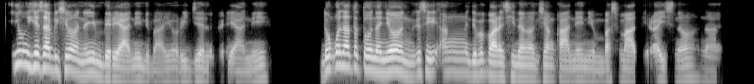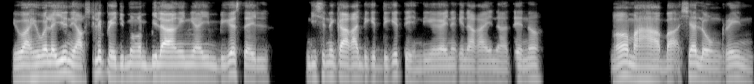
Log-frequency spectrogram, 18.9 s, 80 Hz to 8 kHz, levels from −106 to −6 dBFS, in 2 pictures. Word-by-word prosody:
yung 245 Hz, +2 st, +1 dB
sinasabi 205 Hz, -4 st, +6 dB
ko 185 Hz, +3 st, +2 dB
sayo -, -, +4 dB
ano 140 Hz, -1 st, -3 dB
yung 145 Hz, -4 st, -2 dB
biryani, 110 Hz, -3 st, 0 dB
di 95 Hz, -, -10 dB
ba? 85 Hz, 0 st, -9 dB
Yung 100 Hz, +1 st, -10 dB
original 100 Hz, -1 st, -8 dB
na -, -, -16 dB
biryani. 95 Hz, +8 st, -9 dB, 0.6 s
Doon 180 Hz, -, 0 dB
ko 230 Hz, -, +2 dB
natutunan 185 Hz, -6 st, +3 dB
yo'n 165 Hz, 0 st, +5 dB
kasi 155 Hz, 0 st, -3 dB
ang 155 Hz, 0 st, -7 dB
'di 140 Hz, -, -1 dB
ba 145 Hz, -, -4 dB
parang 130 Hz, -3 st, +5 dB
sinangag 120 Hz, -2 st, -3 dB
siyang 115 Hz, -2 st, -4 dB
kanin 105 Hz, 0 st, -4 dB
yung 95 Hz, -2 st, -12 dB
basmati -, -, -4 dB
rice 100 Hz, 0 st, -5 dB
'no, 110 Hz, +2 st, -8 dB
na 90 Hz, -2 st, -13 dB, 0.7 s
hiwa-hiwalay 120 Hz, +3 st, +4 dB
yo'n 155 Hz, -3 st, +4 dB
eh, 120 Hz, -, +4 dB
actually 115 Hz, +9 st, -2 dB
puwede 120 Hz, -4 st, 0 dB
mo 120 Hz, +1 st, -3 dB, 0.2 s
bilangin 120 Hz, 0 st, +6 dB
nga 115 Hz, -, +1 dB
yung 115 Hz, -2 st, -5 dB
bigas 130 Hz, +5 st, +1 dB
dahil 105 Hz, -2 st, -4 dB, 0.4 s
hindi 115 Hz, +1 st, -9 dB
siya 130 Hz, +1 st, -5 dB
nagkakadikit-dikit 120 Hz, +1 st, +1 dB
eh, -, -, -4 dB
hindi 100 Hz, +2 st, -10 dB
kagaya 105 Hz, 0 st, -1 dB
ng 110 Hz, -1 st, -8 dB
kinakain 100 Hz, -1 st, -4 dB
natin, 95 Hz, +3 st, -6 dB
'no? 115 Hz, +1 st, -3 dB, 1.0 s
Oo, 135 Hz, -, +5 dB
mahahaba 105 Hz, -3 st, +1 dB
siya, 130 Hz, -1 st, +1 dB
long 100 Hz, -3 st, -2 dB
grain. 115 Hz, 0 st, -5 dB
115 Hz, 180 wpm, -24 LUFS, 105-135 Hz, 1.0 s, sinasabi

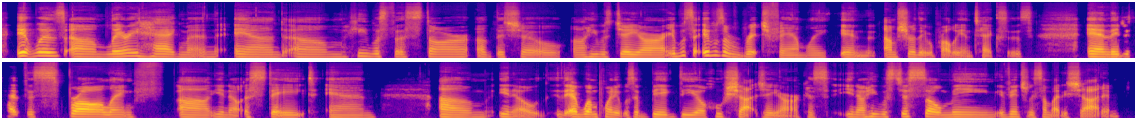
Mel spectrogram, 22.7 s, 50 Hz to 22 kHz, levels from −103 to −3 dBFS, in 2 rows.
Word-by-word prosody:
it 485 Hz, +1 st, +11 dB
was, 240 Hz, -1 st, +4 dB
um, 175 Hz, -2 st, 0 dB
Larry 195 Hz, +6 st, +2 dB
Hagman, 175 Hz, -3 st, -3 dB, 0.2 s
and, 165 Hz, -2 st, -3 dB
um, 165 Hz, -1 st, -7 dB
he 210 Hz, +4 st, -8 dB
was 190 Hz, -1 st, -4 dB
the 170 Hz, -, -7 dB
star 170 Hz, -1 st, -4 dB
of 165 Hz, -, -7 dB
the 160 Hz, -, -7 dB
show 155 Hz, -2 st, -4 dB
uh, 155 Hz, 0 st, -7 dB
he 175 Hz, +2 st, -7 dB
was 165 Hz, -2 st, -9 dB
J.R. 155 Hz, -3 st, +1 dB
It 195 Hz, -, -2 dB
was 265 Hz, -, -1 dB
it 260 Hz, -, +7 dB
was 270 Hz, -1 st, -5 dB
a 250 Hz, -, +1 dB
rich 175 Hz, 0 st, 0 dB
family 145 Hz, 0 st, -9 dB
in 155 Hz, -1 st, -4 dB
I'm 165 Hz, 0 st, +1 dB
sure 170 Hz, +2 st, +2 dB
they 160 Hz, -, -6 dB
were -, -, -9 dB
probably -, -, -5 dB
in -, -, -10 dB
Texas, -, -, -8 dB, 0.5 s
and 175 Hz, -2 st, +8 dB
they 175 Hz, -, +4 dB
just 180 Hz, -1 st, -9 dB
had 175 Hz, -, +2 dB
this 170 Hz, 0 st, -6 dB
sprawling 170 Hz, -3 st, +6 dB
f -, -, -15 dB
uh, 155 Hz, -3 st, +1 dB
you 170 Hz, -, -7 dB
know, 155 Hz, -, -5 dB
estate, 150 Hz, -2 st, -1 dB
and, 145 Hz, -1 st, -8 dB, 0.6 s
um, 155 Hz, -2 st, +1 dB
you 180 Hz, -2 st, -1 dB
know, -, -, -5 dB, 0.2 s
i -, -, -10 dB
th -, -, -2 dB
at 180 Hz, -, +4 dB
one 175 Hz, -1 st, +4 dB
point, 170 Hz, -2 st, -3 dB
it -, -, -5 dB
was -, -, -6 dB
a 160 Hz, -, -3 dB
big 160 Hz, +1 st, -3 dB
deal 150 Hz, -2 st, -3 dB
who 190 Hz, -, -6 dB
shot -, -, +5 dB
J.R., 145 Hz, 0 st, -4 dB
'cause, 150 Hz, -2 st, -4 dB
you 175 Hz, -, -6 dB
know, 155 Hz, -1 st, -1 dB
he 185 Hz, +3 st, -3 dB
was 165 Hz, -2 st, -2 dB
just 185 Hz, 0 st, +2 dB
so 180 Hz, -5 st, +4 dB
mean, 155 Hz, 0 st, -6 dB
eventually 160 Hz, 0 st, -4 dB
somebody 130 Hz, -, -4 dB
shot -, -, +4 dB
him, -, -, -10 dB
165 Hz, 195 wpm, -24 LUFS, 155-175 Hz, 0.6 s, it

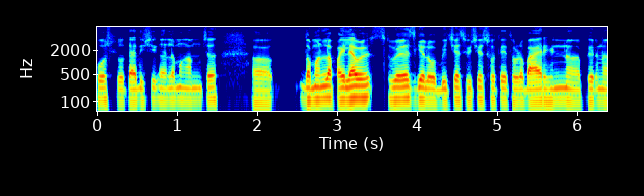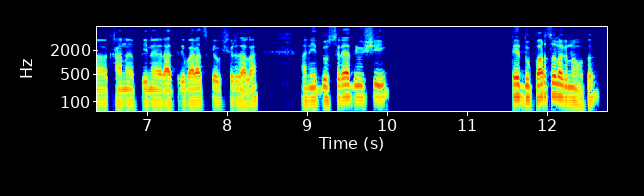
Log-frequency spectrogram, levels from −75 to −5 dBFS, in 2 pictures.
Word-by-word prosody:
पोहोचलो 110 Hz, -2 st, -3 dB
त्यादिवशी 110 Hz, +2 st, -1 dB
झालं 115 Hz, 0 st, -4 dB
मग 115 Hz, -1 st, -5 dB
आमचं 110 Hz, +2 st, -2 dB, 0.5 s
अ, 100 Hz, -1 st, -3 dB, 0.4 s
दमनला 120 Hz, +2 st, +4 dB
पहिल्या 115 Hz, +2 st, +7 dB
वेळेस 130 Hz, +1 st, +2 dB
वेळेस 120 Hz, -1 st, +4 dB
गेलो 115 Hz, -3 st, +3 dB
बीचेस-विचेस 110 Hz, +2 st, -3 dB
होते, 110 Hz, 0 st, -2 dB
थोडं 105 Hz, -1 st, -1 dB
बाहेर 105 Hz, +1 st, +4 dB
हिंडणं, 110 Hz, -1 st, -3 dB
फिरणं, 105 Hz, -2 st, -3 dB
खाणं-पिणं, 105 Hz, 0 st, -3 dB
रात्री 100 Hz, +2 st, +1 dB
बराच 105 Hz, +1 st, +2 dB
काही 115 Hz, -, -3 dB
उशीर 110 Hz, +3 st, -7 dB
झाला. 100 Hz, +2 st, 0 dB, 0.6 s
आणि 115 Hz, +1 st, -3 dB
दुसऱ्या 125 Hz, +4 st, +2 dB
दिवशी 130 Hz, +1 st, -3 dB, 1.6 s
ते 140 Hz, -, +5 dB
दुपारचं 135 Hz, +4 st, +3 dB
लग्न 125 Hz, -4 st, +4 dB
होतं. 110 Hz, -, -5 dB
110 Hz, 140 wpm, -23 LUFS, 105-120 Hz, 1.6 s, पहिल्या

